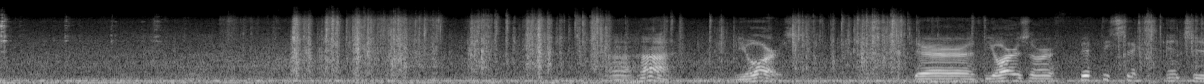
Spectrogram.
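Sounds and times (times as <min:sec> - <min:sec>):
steady low hum: 0:00.0 - 0:12.0
plastic packaging crinkling: 0:02.2 - 0:10.0, 0:11.1 - 0:12.0.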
